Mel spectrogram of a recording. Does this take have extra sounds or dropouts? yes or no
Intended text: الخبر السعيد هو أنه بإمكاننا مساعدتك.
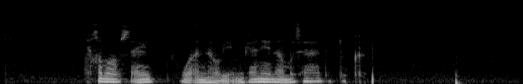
no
